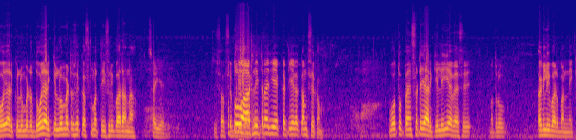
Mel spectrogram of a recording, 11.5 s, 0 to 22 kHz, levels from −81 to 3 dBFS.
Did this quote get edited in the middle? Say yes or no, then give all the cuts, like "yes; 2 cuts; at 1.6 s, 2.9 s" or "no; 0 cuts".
yes; 1 cut; at 4.6 s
